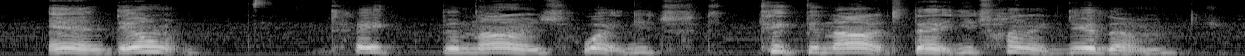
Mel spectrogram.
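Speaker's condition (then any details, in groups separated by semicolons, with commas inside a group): Speech impairment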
